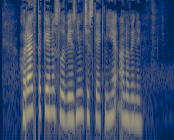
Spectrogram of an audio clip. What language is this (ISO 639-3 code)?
ces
